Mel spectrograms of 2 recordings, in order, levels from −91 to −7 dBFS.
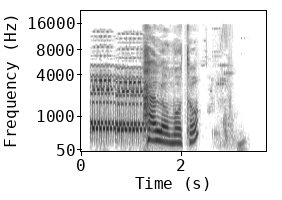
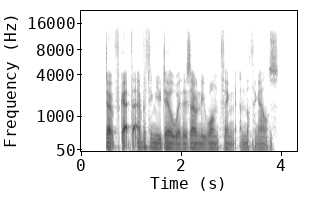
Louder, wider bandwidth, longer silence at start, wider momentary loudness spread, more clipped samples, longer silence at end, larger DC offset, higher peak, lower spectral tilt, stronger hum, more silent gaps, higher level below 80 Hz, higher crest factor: first, -24 LUFS vs -42 LUFS; about the same, 15.5 kHz vs 14.5 kHz; second, 0.2 s vs 0.5 s; about the same, 10 LU vs 12 LU; neither; about the same, 0.5 s vs 0.4 s; neither; first, -12 dBFS vs -20 dBFS; second, -2.5 dB/octave vs -6 dB/octave; neither; neither; second, -72 dBFS vs -66 dBFS; second, 14 dB vs 22 dB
